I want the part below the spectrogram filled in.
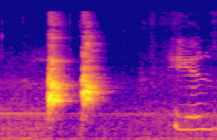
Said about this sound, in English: We're sorry about that, but that's just the dogs.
